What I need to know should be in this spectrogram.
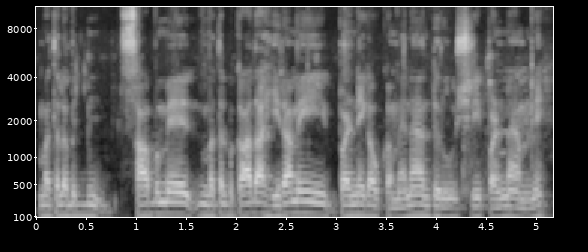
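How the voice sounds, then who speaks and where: A man gives a religious lesson in a mellow, warm voice. He talks informally and repeats himself, leaning on fillers as he explains. His pitch sits in an ordinary middle range. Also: flat delivery, moderate pace. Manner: informal, repetitive, with many fillers. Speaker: religious teacher.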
